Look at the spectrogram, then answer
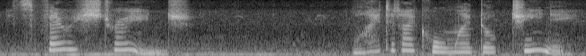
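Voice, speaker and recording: Animated young British woman, high-voiced. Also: slow, slight background noise, exaggerated voice. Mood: puzzled, uneasy. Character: eager, uneasy young high-achieving female estate agent. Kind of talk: audio drama acting. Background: music.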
